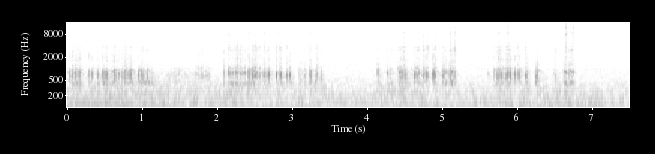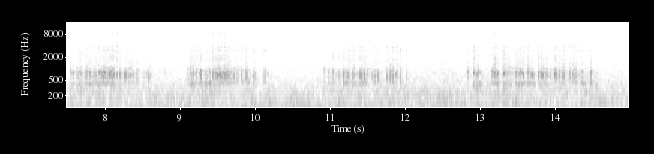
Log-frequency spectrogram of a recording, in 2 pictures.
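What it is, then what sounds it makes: Plastic detangling hairbrush. Fingertips and nails sweep over the pink-tipped plastic bristles of an oval plastic paddle detangling hairbrush with a black cushion. The result is eight quiet, crackly rustling strokes, each a dense patter of tiny plastic ticks centred in the low-mids, separated by short near-silent gaps.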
